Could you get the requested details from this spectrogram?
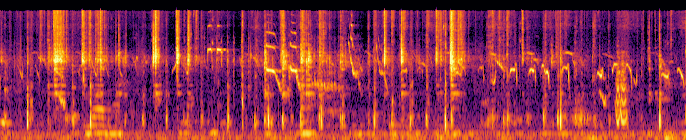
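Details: Francolin chicks in summer giving short hooked chirps, sparse at first and more frequent toward the end, among repeated sharp taps and clicks with a low background hum.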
